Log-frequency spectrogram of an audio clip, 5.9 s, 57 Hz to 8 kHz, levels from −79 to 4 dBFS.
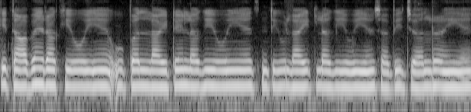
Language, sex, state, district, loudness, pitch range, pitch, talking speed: Hindi, female, Uttar Pradesh, Varanasi, -13 LUFS, 175-180 Hz, 180 Hz, 185 wpm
